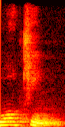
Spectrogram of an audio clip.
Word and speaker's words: walking: Vamos sempre cuidar na hora de pronunciar esse tempo verbal, que eu não falo o G no final do meu verbo, tá? Eu falo walking, como se esse meu G fosse mudo, tá?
